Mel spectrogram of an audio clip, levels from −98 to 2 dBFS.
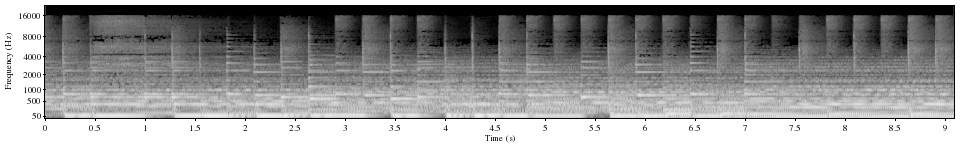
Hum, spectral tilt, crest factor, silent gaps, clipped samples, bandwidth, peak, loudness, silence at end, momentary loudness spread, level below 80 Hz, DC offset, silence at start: none; -7 dB/octave; 10 dB; none; under 0.1%; 16 kHz; -2 dBFS; -14 LUFS; 0 s; 2 LU; -16 dBFS; under 0.1%; 0 s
